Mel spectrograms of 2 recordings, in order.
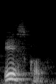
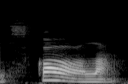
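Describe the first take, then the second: First: The stress is on the first syllable. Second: The stress is on the middle syllable. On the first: The speaker calls it wrong. "não é o ESO mais forte? Não, vai ficar" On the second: The speaker calls it right. "O có é mais forte"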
